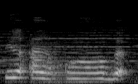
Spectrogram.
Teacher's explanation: Di sini juga terdapat qalqalah kubro di bagian bil alqob. Di sini qalqalah kubronya yaitu ba di akhir kalimat dipantulkan dengan kuat.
